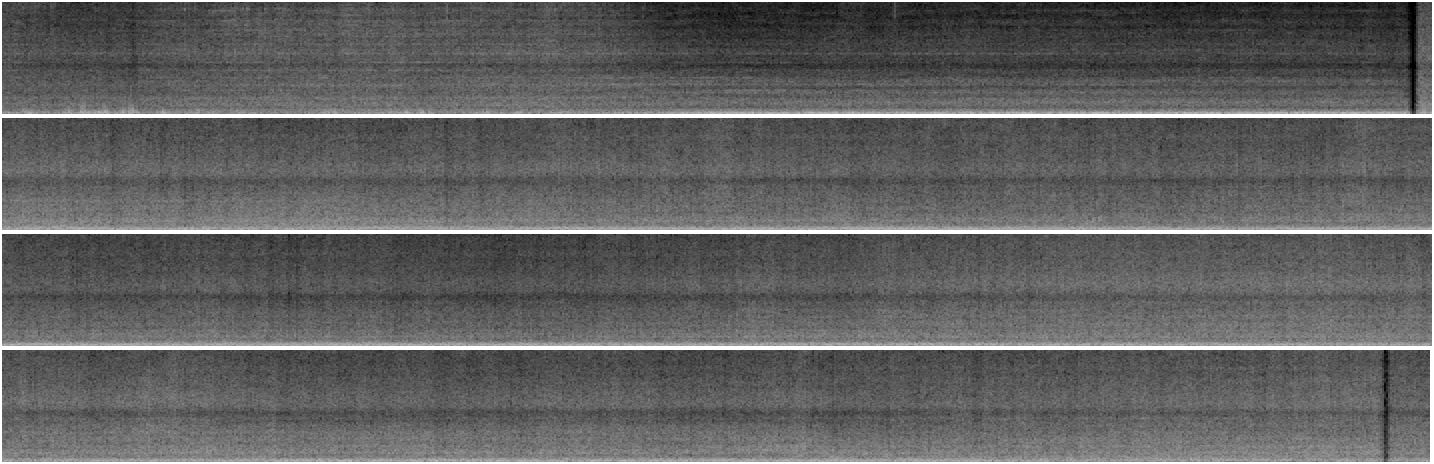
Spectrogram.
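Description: Flåm Railway train running, a steady low rumble of the carriage in motion. About seven seconds in the sound changes abruptly to a louder, brighter hiss over the rumble, which then holds steady.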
